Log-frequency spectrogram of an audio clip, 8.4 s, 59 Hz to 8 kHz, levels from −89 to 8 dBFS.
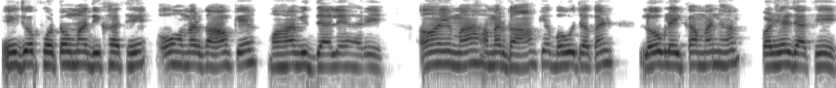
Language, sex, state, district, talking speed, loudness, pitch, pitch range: Chhattisgarhi, male, Chhattisgarh, Rajnandgaon, 195 wpm, -15 LUFS, 215 Hz, 200-225 Hz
